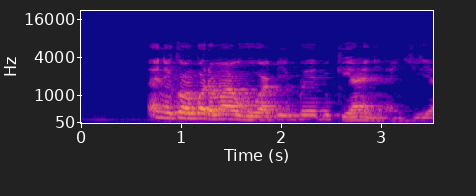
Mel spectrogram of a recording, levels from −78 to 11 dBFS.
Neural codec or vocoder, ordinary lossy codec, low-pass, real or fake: none; none; 7.2 kHz; real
